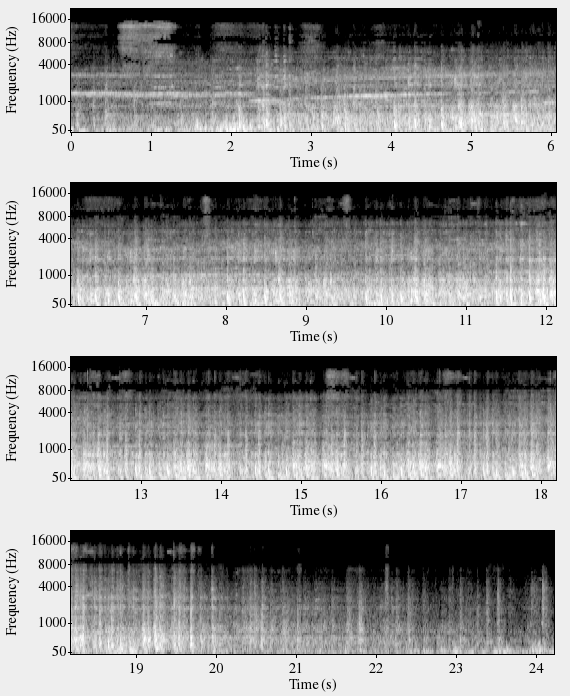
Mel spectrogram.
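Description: A train passing close by at speed, its wheels clattering over the rail joints. A high whine rises in pitch over the first few seconds. The rumble builds in the first couple of seconds and eases off near the end.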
